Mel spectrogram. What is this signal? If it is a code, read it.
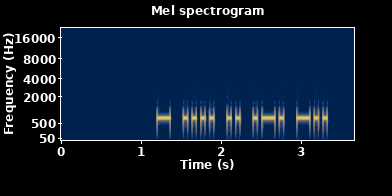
Morse code, heard as a keyed tone, about 22 wpm, 700 Hz. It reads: THIRD
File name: 5 Letter Words - First 3 Letters Given - 22wpm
